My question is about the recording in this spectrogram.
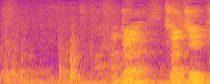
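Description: Men's voices, with a short knock of something being handled about two thirds of a second in, over a steady low hum.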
